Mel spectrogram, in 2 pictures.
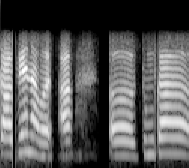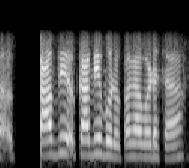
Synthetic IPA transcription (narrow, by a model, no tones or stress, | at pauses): kabjənaʋəɾa | t̪umka | kaʋjkaʋjəboɾopakaʋəɽəsa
